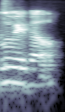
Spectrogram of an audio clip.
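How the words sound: It is pronounced slurred, as if mouth full. "like you've got um, you've got some dip in your mouth ... which is how I would say it naturally"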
